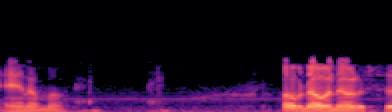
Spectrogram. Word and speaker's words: Anima: could be his Aeon, Amina. I pronounced anima wrong, didn't I? It's anima.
